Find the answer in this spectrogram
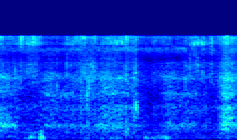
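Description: Soft footsteps on bare rock: a few faint thuds as people walk across a stone outcrop.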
